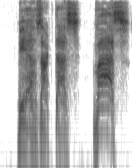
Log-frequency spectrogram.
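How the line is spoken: Shouting. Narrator (German): brüllte Frodo

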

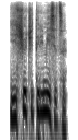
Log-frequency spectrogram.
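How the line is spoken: Whisper in ear. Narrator (Russian): шепнула мне в ухо

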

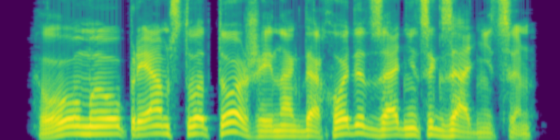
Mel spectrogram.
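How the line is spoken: Snapped back. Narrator (Russian): огрызнулся Грейтхаус

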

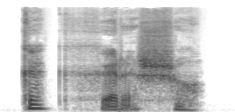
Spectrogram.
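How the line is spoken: Quiet, rapturous. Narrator (Russian): Марья Ивановна говорила тихо и восторженно

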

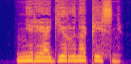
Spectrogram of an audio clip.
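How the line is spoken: Whisper in the ear. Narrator (Russian): прошептала мне на ухо Тиона

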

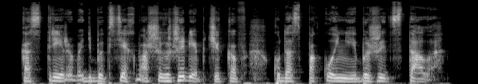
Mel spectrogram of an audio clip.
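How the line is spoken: Angry grumble. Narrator (Russian): Сердито буркнул Мик, все еще злясь, что упустил беглеца

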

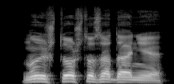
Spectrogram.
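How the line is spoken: Grumbling. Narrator (Russian): заворчал Генка

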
